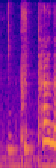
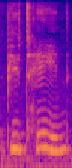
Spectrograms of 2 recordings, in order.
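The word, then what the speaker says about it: butane: 부탄 아니죠? 뷰테인. 메탄 아니고 메테인. 나트륨은 라틴어로 맞아요, 맞아. 어쨌든 영어 발음은 이건데 이제 바뀌게 되는 거죠.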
